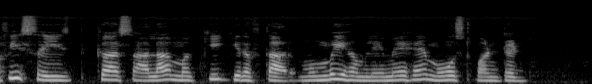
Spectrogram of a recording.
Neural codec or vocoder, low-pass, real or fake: none; 9.9 kHz; real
